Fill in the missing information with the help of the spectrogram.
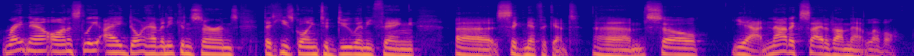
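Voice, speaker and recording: A man's voice: medium pitch, a little slow. A man hosting a review show, talking casually in unscripted commentary and searching for his words as he thinks aloud. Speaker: host of a comic book review show.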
